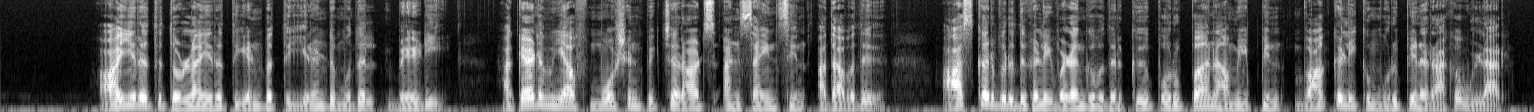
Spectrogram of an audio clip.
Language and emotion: Tamil, neutral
